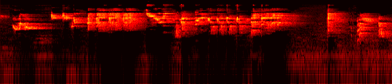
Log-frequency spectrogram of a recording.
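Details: Chestnut-capped thrush song, kept to tutor other birds. A rapid, varied run of bright whistles, sharp chirps and buzzy trills, mostly high-pitched, in dense phrases with short gaps and a final burst of strident notes.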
